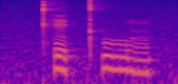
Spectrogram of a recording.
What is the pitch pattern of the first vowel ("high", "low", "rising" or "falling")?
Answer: falling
